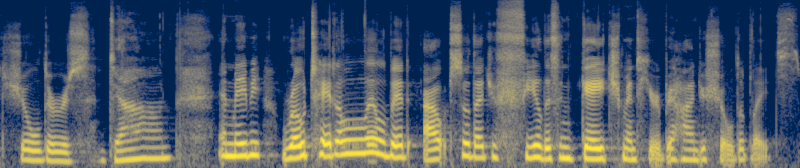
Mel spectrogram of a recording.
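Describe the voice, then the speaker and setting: With a Danish accent, a woman speaks in a calm tone at a fairly slow pace, her medium pitch carrying a dark, mellow tone and ordinary pitch variation. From Denmark. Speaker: yoga instructor. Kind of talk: guided yoga class instruction. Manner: calm, slow.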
